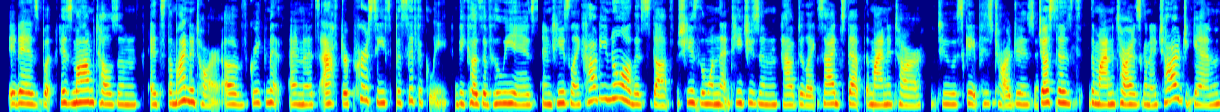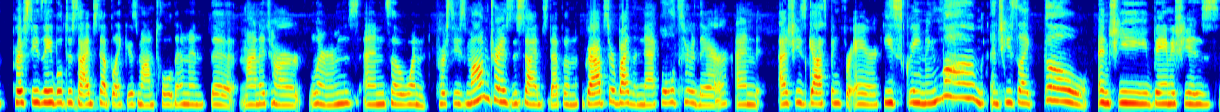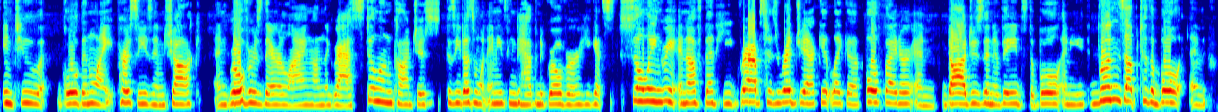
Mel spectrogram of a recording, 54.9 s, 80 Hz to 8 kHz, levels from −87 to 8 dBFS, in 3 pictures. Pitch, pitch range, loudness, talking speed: 245 Hz, 230-265 Hz, -14 LUFS, 170 wpm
